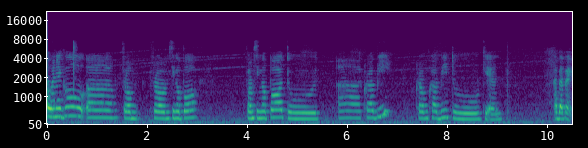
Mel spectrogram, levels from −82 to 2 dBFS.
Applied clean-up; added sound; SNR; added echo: none; none; none; none.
